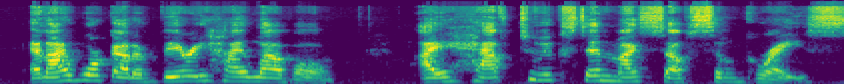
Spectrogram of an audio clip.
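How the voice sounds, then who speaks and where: A woman with a fairly high pitch speaks at a fairly slow pace in an unremarkable speaking voice. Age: 60s. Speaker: entrepreneur and author. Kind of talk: interview.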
